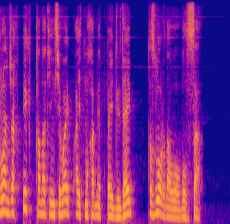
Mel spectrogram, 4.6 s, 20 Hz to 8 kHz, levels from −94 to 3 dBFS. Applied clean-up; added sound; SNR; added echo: neural mask model DeepFilterNet 3.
